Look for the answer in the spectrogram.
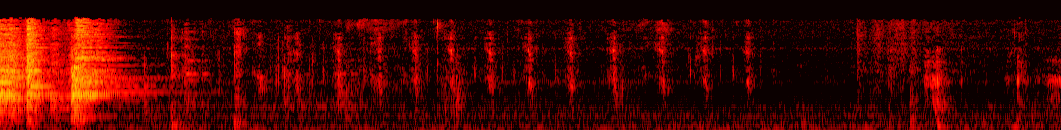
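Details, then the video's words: A gluttonous male cat begging for more food gives a loud, harmonic, wavering meow at the very start, then falls quiet apart from faint clicks, room hum and a brief soft sound near the end. "this cat is enjoying his meal and ask for more : weird meows / sounds my cat make"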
